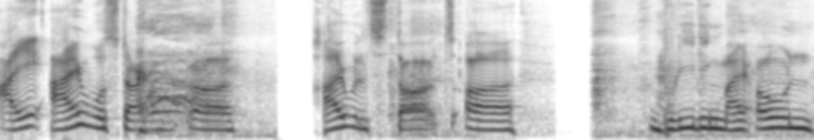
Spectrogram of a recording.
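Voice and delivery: put-on slowed-down, thick German accent. Voicing the giants' high wizard as Arnold Schwarzenegger. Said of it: "He sounds just like Arnold Schwarzenegger".

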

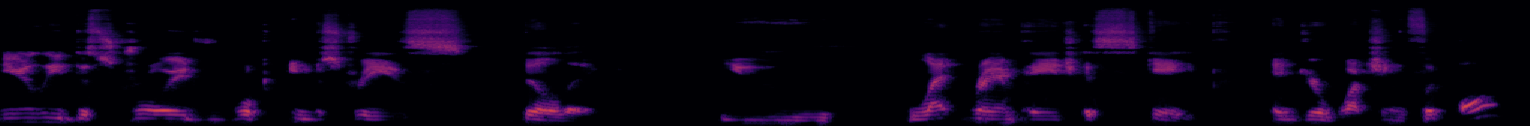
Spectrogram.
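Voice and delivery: distorted voice, warped as through a helmet. An armored man enters and surveys the room, distorted voice from armor. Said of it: "in the sort of distorted voice from the armor".

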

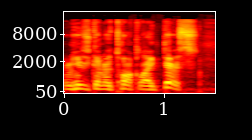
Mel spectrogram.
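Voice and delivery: grumpy construction-worker puppet voice. Showing how a grumpy puppet talks: low Frank Oz voice. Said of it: "I'm going for that low Frank Oz construction worker".

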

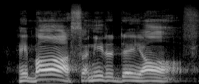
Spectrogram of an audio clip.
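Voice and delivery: slow, gangster-style wiseguy mobster drawl. Telling a story, voicing a character speaking to his boss in a mobster voice. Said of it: "I don't know why he sounds like a mobster".

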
